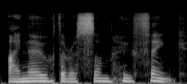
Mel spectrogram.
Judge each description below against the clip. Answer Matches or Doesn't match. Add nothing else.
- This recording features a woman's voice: Doesn't match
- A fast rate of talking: Matches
